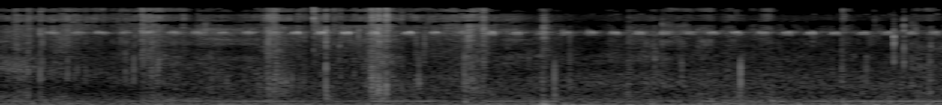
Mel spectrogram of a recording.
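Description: Cricket chirping at an even rate of several high chirps a second, over a steady low hum and a few faint scuffs.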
